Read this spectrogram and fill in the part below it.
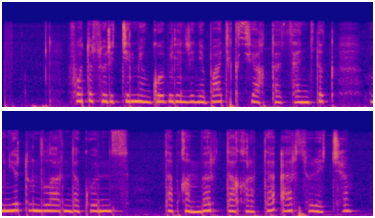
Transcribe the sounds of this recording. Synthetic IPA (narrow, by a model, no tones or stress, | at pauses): fo̞t̪o̞suɾe̞t̪ːe̞ɾme̞ŋɡobilɪnʒæne̞bɑt̪iksijɑqt̪əsænd̪ɪd̪ɪkwɵne̞ɾt̪ʰund̪əlˠɑɾənd̪ɑkʲʰɵɾɪnɪs | t̪ʰɑpqɑnbɪɾt̪ʰɑqəɾəp̚t̪əʔæɾsuɾe̞t̪ʃɪ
